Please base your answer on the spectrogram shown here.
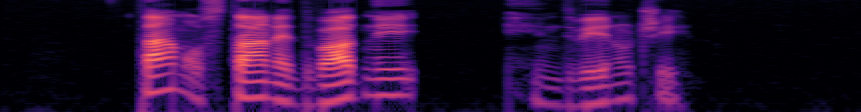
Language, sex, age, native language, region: Slovenian, male, 50-59, Slovenian, Central Slovenia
